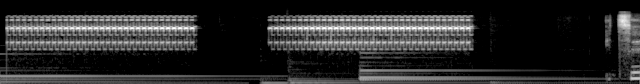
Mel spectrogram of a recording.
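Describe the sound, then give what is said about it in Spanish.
A mobile phone ringtone chimes loudly in two bursts with a short gap between them, a bright electronic melody over steady low tones, ending in a brief pause before a faint rustle. “contestó su celular.”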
